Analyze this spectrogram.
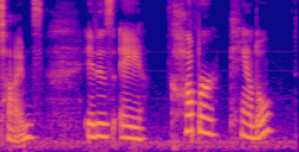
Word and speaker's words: Thames: And I hope I'm saying it right because it's almost spelled like the Thames, which is a river in London that's not said the Thames. Anyway, it's by the Times.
